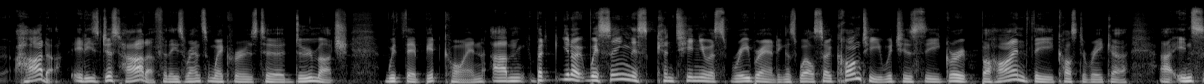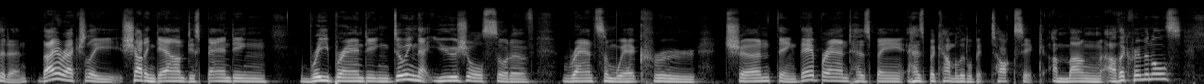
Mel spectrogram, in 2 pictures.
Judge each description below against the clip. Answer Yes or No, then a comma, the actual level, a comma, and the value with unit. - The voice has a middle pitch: Yes, medium, 145 Hz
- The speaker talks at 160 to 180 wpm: Yes, average, 165 wpm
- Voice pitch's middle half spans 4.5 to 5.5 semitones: No, average, 3.5 semitones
